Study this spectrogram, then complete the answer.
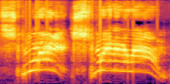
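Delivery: very high, slow, crying shout; mock shrieking order. Worker imitates the lady screaming to spread the mayo, shrill mock wail. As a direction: wail the order at the sandwich maker. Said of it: "and she's like".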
